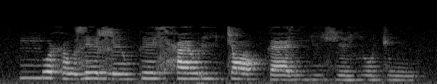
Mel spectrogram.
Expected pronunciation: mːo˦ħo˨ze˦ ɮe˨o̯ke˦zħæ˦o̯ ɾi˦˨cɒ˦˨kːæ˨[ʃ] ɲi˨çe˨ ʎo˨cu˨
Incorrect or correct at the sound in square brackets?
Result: incorrect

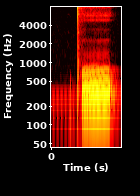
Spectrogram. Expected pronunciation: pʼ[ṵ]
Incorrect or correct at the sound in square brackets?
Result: incorrect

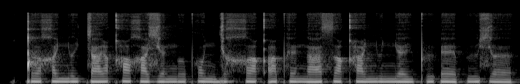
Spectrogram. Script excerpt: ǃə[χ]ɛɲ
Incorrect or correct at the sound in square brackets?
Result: correct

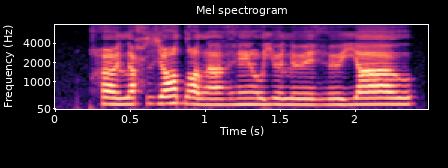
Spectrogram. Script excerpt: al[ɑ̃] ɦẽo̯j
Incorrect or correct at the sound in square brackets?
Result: incorrect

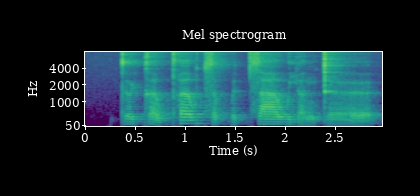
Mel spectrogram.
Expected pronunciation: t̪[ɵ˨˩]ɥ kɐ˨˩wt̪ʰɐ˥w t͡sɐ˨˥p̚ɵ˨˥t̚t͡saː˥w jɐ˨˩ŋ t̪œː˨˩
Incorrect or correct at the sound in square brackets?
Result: incorrect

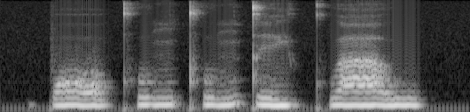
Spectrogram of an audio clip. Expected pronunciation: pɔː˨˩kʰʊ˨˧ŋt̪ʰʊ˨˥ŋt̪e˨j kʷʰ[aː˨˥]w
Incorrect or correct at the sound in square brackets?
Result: incorrect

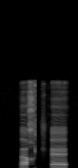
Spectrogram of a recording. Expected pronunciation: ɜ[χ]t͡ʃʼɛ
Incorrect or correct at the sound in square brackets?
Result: correct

